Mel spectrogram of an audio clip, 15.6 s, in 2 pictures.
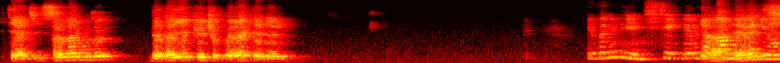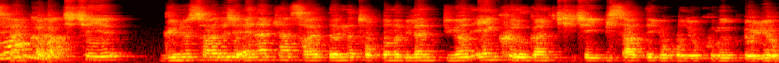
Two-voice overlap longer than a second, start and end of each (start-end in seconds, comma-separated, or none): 7.0-8.5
